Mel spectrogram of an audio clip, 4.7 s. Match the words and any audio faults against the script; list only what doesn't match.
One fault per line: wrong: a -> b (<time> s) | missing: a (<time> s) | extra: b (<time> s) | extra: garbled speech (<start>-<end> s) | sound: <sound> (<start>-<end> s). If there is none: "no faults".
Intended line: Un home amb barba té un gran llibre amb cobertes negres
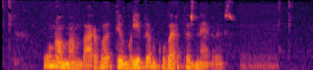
missing: gran (1.9 s)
